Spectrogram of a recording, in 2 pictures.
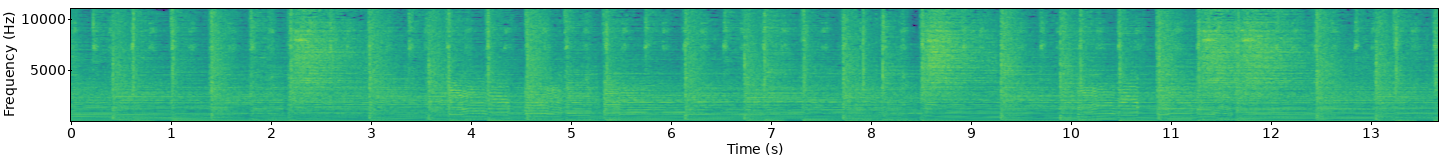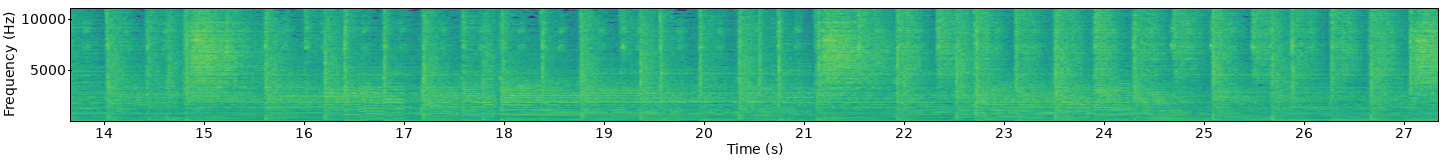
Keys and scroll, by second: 1.5 q, 2.9-4.3 typing, 11.9 e, 13.2 space, 14.1 p, 18.0 Escape, 19.1 m, 20.5-22.3 typing, 23.6-24.1 typing.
